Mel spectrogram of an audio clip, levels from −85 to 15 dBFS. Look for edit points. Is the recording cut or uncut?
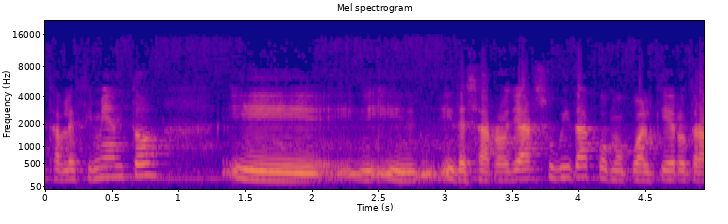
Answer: uncut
